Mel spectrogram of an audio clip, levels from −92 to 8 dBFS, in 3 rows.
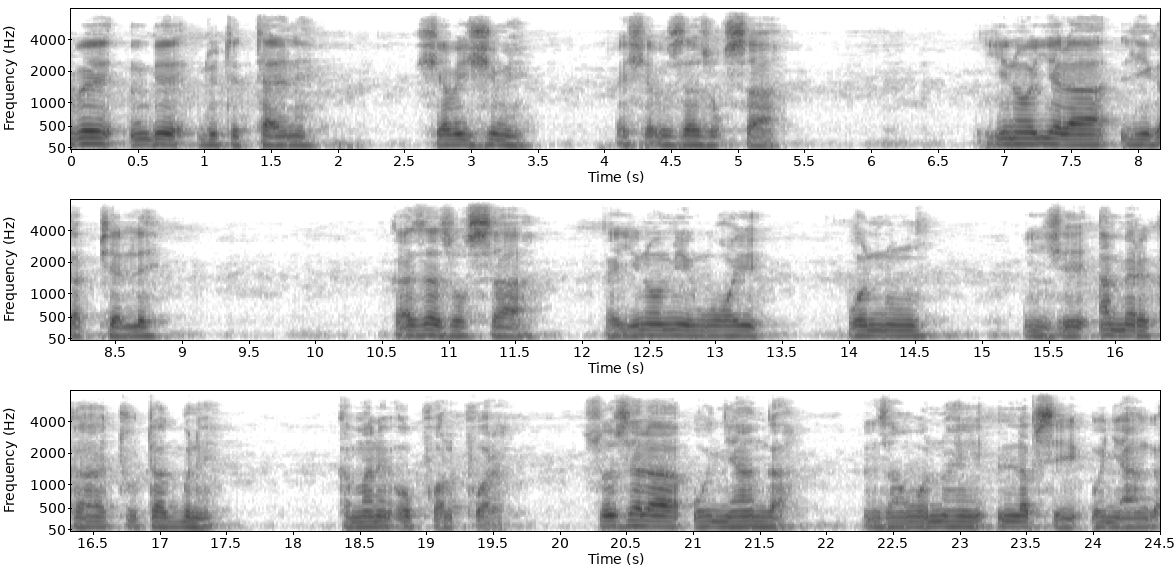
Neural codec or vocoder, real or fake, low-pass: vocoder, 44.1 kHz, 128 mel bands every 256 samples, BigVGAN v2; fake; 7.2 kHz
